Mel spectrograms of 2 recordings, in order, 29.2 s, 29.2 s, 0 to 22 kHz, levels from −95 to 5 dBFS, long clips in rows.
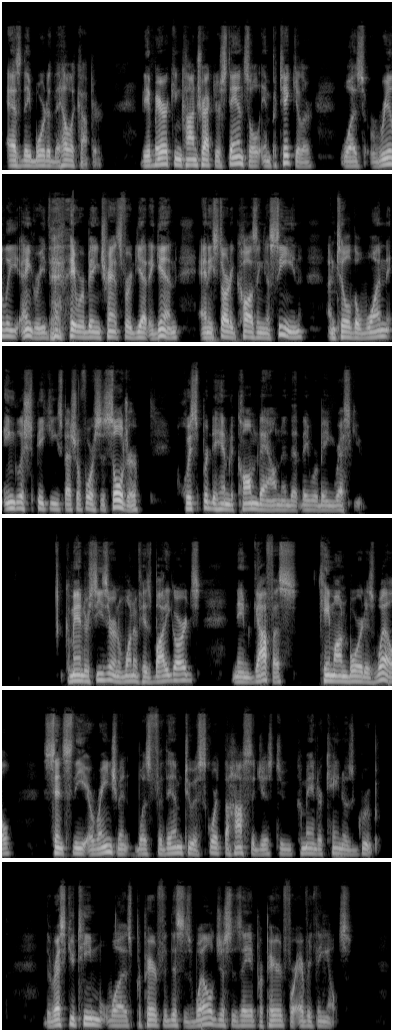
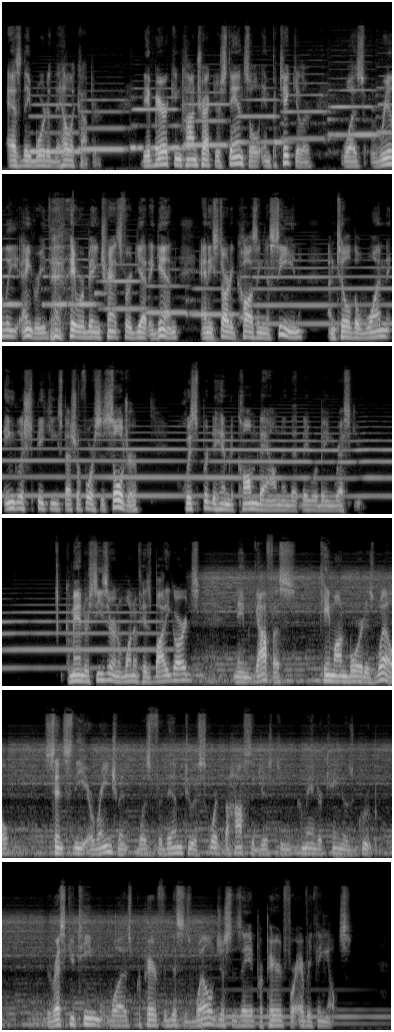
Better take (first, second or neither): first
